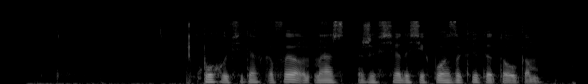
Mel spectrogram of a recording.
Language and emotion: Russian, neutral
